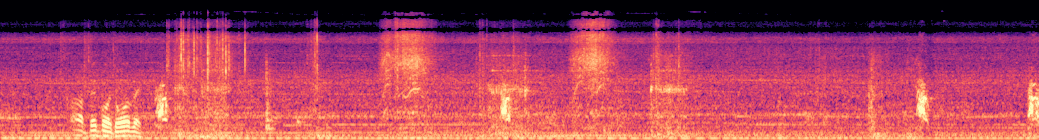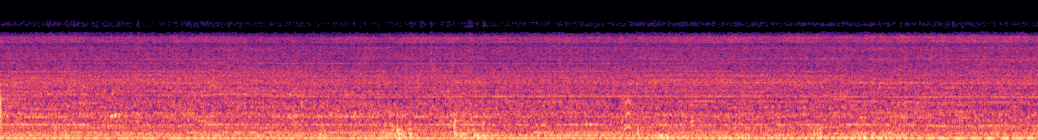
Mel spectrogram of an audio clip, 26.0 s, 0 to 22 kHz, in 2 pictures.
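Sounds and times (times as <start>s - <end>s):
low hum of diesel machines: 0.0s - 25.9s
dog barking: 1.9s - 2.2s, 6.2s - 6.6s, 11.4s - 11.7s, 12.8s - 13.1s, 20.8s - 21.0s
hissing bursts: 4.7s - 8.7s.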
